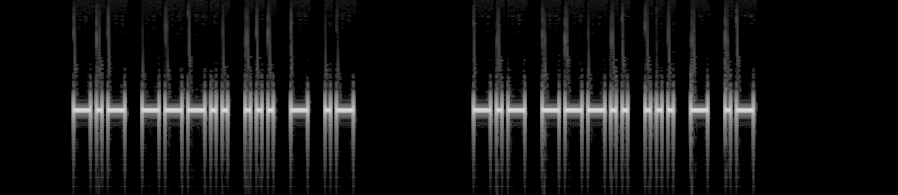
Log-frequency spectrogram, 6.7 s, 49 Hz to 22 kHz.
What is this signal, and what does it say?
Morse code, heard as a keyed tone, about 27 wpm, 700 Hz. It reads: K8STA K8STA
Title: USA Call Signs - 5 Characters - Repeated 2x - 28wpm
